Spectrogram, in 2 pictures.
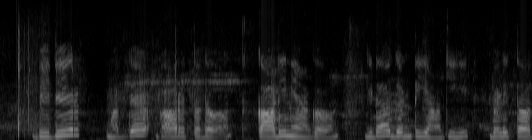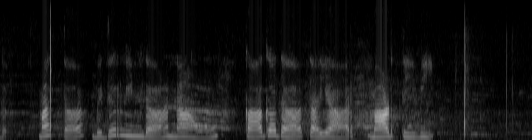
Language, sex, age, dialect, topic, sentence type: Kannada, female, 18-24, Northeastern, agriculture, statement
